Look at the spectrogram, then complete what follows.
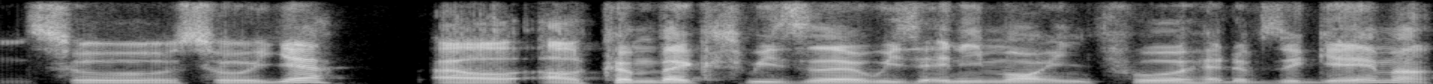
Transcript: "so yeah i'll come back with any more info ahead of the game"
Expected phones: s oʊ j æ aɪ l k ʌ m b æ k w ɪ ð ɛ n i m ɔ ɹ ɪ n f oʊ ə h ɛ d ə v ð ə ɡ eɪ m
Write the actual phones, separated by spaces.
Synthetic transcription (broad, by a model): s oʊ j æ aɪ l k ʌ m b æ k w ɪ ð ɛ n i m ɔ ɹ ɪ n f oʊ ə h ɛ d ə v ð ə ɡ eɪ m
